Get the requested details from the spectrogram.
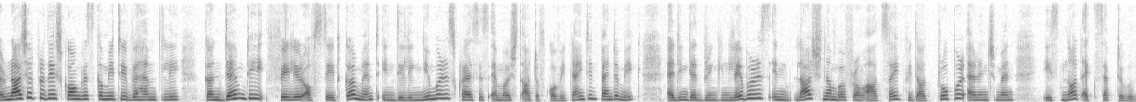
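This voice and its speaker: A woman speaks at a fairly quick pace with lively intonation, her voice dry with no echo over a quiet background. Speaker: news presenter. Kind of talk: news bulletin reading, scripted headlines. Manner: formal; brisk, even-paced, dense with facts. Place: studio. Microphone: lapel.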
